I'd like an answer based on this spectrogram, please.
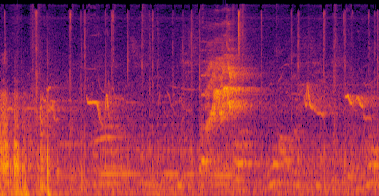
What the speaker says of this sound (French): C'est beau le son des oiseaux, hein?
